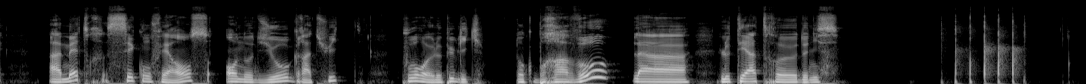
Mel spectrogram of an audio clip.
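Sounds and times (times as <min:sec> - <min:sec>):
speech: 0:00.0 - 0:08.4
hand clapping: 0:09.4 - 0:10.4.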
